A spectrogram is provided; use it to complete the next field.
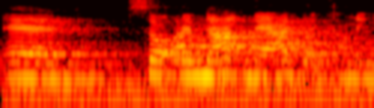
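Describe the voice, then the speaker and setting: A woman speaks at a fairly slow pace in a monotone, flat intonation. Light background noise and audible room echo sit behind her. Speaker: interviewee. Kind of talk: interview answer. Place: gym. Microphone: camera far.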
